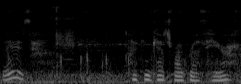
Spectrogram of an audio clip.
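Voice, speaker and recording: An actress playing a young woman hunter in a video game, calm, practical and reassuring. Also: medium pitch, unhurried, background noise, close to an everyday voice. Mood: steady. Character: young woman hunter, steady, resolute explorer. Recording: game audio under loud music.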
